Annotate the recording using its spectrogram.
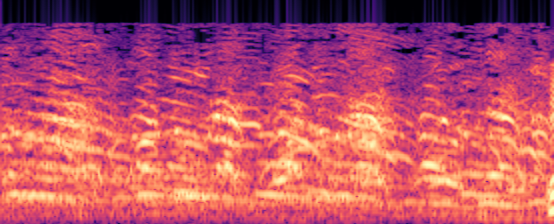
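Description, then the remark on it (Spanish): A large crowd of migrants at a demonstration shouts a chant spelling out "Honduras" together in loud, rhythmic bursts of massed voices, sustained, with the collective yelling rising and falling in waves. “Dame una U. Dame una R. Dame una A. Dame una S. ¿Qué dice? ¿Qué dice? Más fuerte. Tres veces.”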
